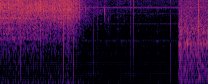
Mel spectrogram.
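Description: Near silence: a faint even hiss that cuts out to dead silence for about a second in the middle, then returns.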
